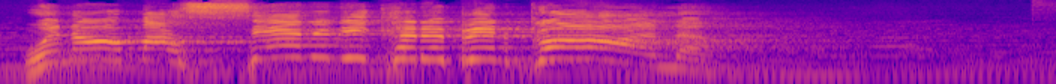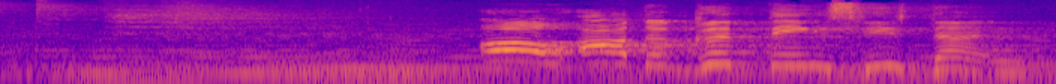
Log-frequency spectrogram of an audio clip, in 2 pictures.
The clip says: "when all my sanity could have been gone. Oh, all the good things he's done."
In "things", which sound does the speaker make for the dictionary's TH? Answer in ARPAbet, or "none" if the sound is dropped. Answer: TH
